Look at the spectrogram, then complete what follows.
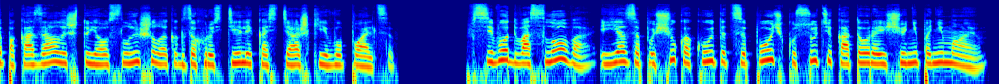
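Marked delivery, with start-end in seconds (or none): none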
